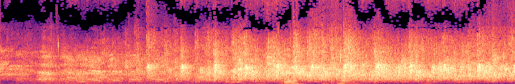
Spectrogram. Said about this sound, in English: You don't have to commit yourself to this exhausting program of applauding each poem. Though I enjoy it, and it gives me time to turn the page.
